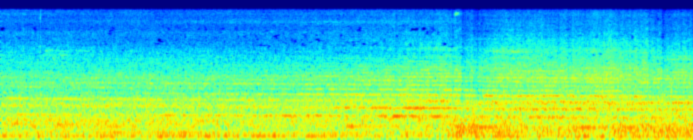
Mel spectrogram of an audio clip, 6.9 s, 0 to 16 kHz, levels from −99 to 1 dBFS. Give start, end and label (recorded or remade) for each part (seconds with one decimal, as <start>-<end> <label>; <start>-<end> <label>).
0.0-6.9 recorded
